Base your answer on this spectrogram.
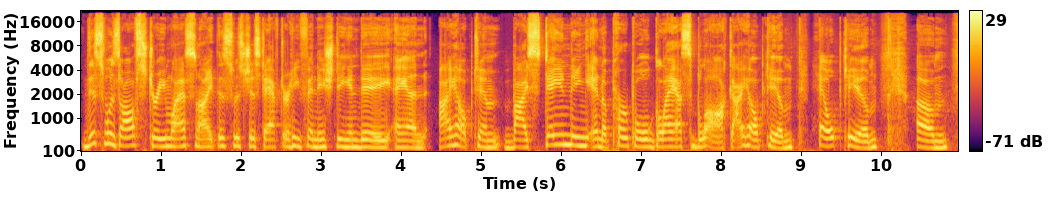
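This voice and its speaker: Noticeable background noise sits behind a woman speaking at a fairly high pitch. Her intonation is fairly even and her loudness very even. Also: fairly slow pace. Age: 70s. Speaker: gaming livestreamer. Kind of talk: casual livestream chat while gaming. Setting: livestream. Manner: chatty, thinking aloud.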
